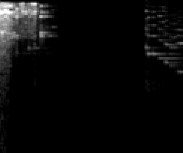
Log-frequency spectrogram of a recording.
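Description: A single sudden crash, a sound effect laid over the edit, that dies away in under a second. Music starts right at the end.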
